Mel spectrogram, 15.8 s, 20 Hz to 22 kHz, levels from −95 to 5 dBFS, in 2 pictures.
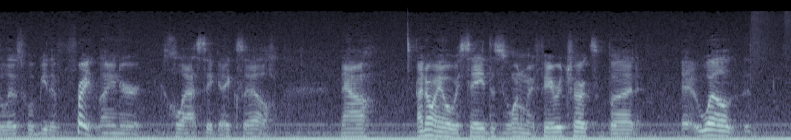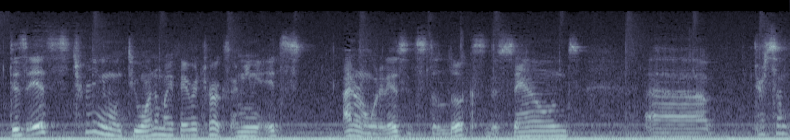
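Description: Dropped samples at 9.10 s: a fraction of a millisecond is likely missing, so the waveform jumps abruptly, producing one sharp, isolated click.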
